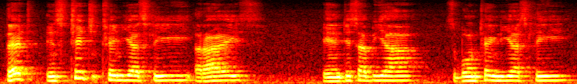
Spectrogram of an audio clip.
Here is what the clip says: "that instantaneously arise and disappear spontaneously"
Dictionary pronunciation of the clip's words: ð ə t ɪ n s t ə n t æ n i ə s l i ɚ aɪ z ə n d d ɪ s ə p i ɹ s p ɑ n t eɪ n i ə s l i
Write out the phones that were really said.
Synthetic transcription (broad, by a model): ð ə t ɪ n s t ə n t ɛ n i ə s l i ɚ aɪ z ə n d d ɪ s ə b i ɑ s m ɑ n t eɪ n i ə s l i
